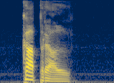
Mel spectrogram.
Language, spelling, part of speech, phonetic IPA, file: Polish, kapral, noun, [ˈkapral], Pl-kapral.ogg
